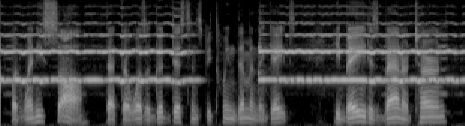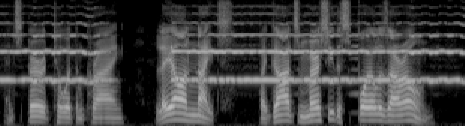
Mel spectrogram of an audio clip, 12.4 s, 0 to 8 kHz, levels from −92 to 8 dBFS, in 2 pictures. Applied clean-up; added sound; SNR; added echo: none; Wind instrument, woodwind instrument; -3 dB; none.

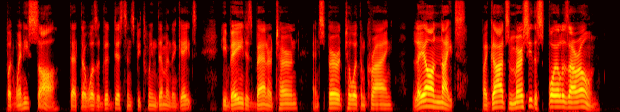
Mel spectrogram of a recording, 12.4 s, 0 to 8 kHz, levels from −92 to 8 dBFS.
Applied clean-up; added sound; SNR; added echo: none; none; none; none.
